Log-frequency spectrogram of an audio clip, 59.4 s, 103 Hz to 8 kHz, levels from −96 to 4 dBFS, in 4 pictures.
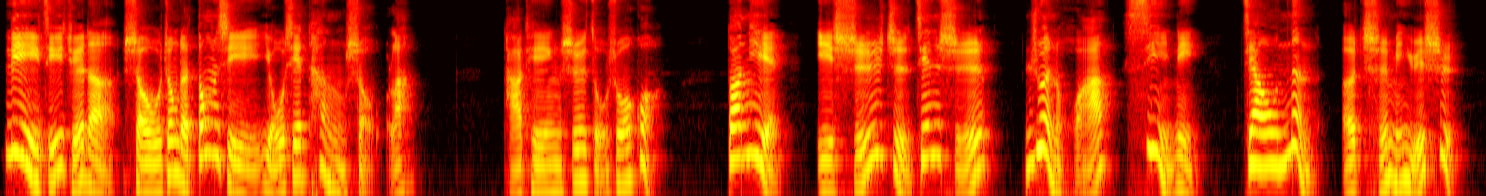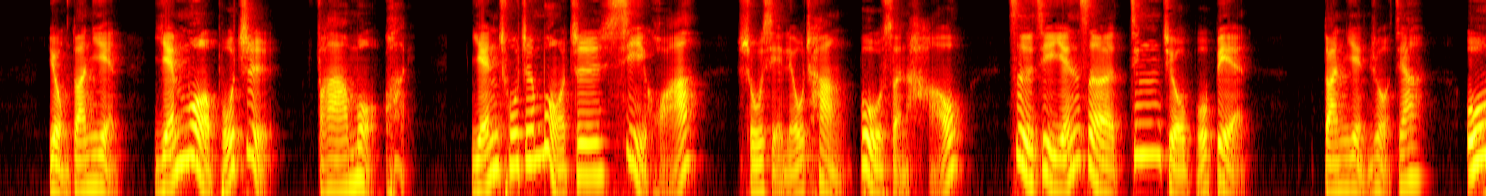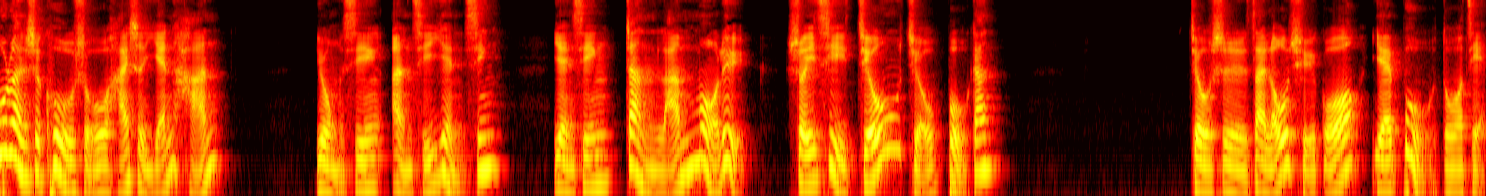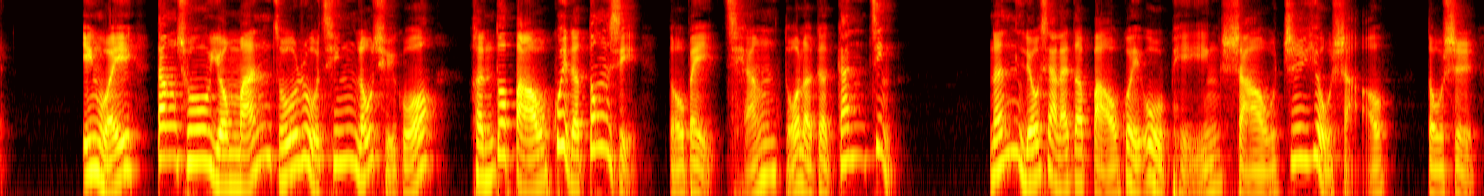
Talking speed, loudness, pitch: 155 characters per minute, -24 LUFS, 170 Hz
